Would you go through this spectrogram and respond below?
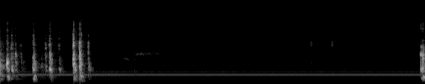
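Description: A note being typed on a computer keyboard: a quick burst of several close key taps at the start, a long quiet stretch with a steady electrical hum, then a final keystroke at the end.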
